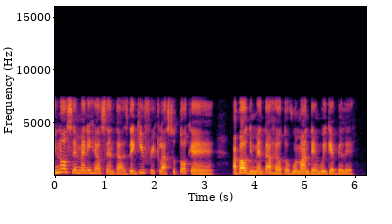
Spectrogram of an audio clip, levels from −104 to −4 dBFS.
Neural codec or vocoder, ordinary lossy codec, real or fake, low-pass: none; none; real; 7.2 kHz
